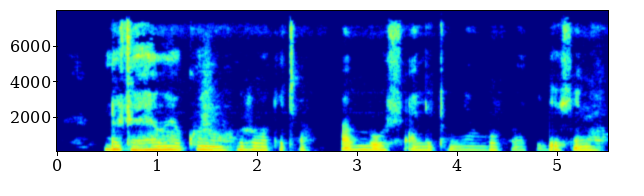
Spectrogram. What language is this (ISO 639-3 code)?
swa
